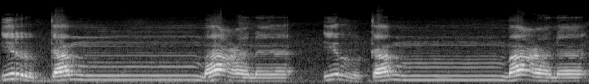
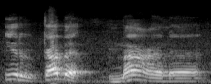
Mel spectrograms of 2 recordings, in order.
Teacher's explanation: Jadi baca ba-nya ini tidak dibaca ya, tapi langsung masuk ke huruf mim.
